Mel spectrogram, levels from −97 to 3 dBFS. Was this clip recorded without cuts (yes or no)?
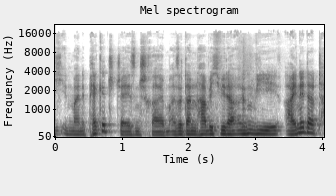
yes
